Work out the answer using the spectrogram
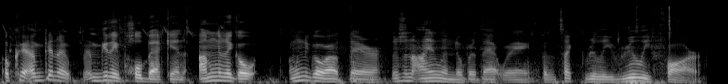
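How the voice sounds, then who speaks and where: A man's voice: mid-range voice, brisk, a little mellow. A young American man rambling casually to camera in an offhand, easygoing way, recorded outdoors on a phone. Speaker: vlogger. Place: outdoors on a lake in a kayak and on shore. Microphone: phone held or propped close. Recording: noisy outdoor wind and water noise.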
